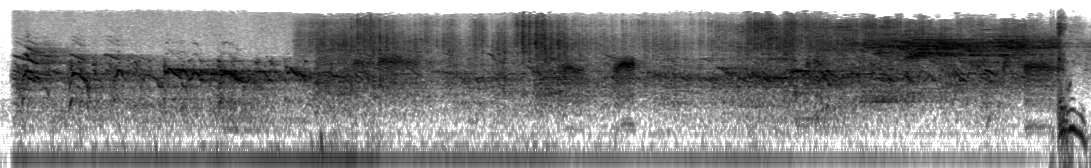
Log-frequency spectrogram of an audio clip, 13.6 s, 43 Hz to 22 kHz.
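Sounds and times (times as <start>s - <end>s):
shrill electronic bird cries made on a Mixture Trautonium: 0.1s - 5.4s, 7.2s - 13.2s
sharp burst: 3.6s - 13.6s.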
